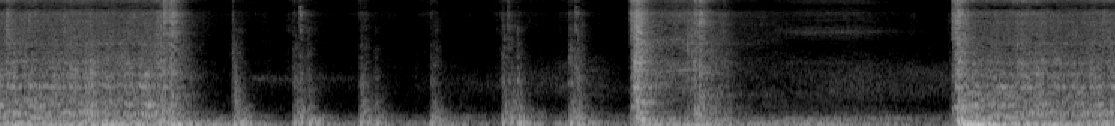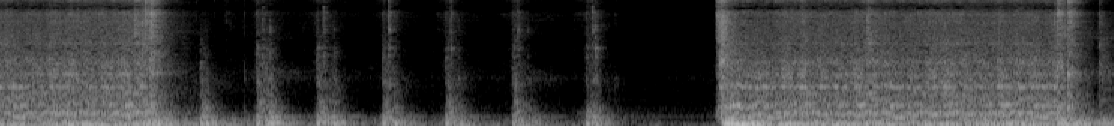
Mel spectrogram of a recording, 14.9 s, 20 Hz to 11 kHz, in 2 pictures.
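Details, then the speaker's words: 1967 Chevelle after rewiring with fuses: starter cranks in long bursts with even compression pulses but engine never catches; suspected no spark, gas smell; ignition coil found bad. "have a feeling we ain't got sparked and I smell gas so I'm going to check around on that a little bit"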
